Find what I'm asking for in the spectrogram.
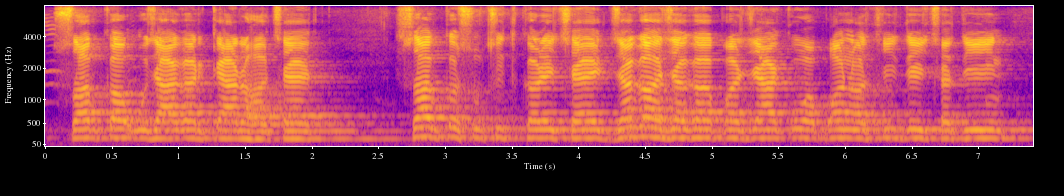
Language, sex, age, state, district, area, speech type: Maithili, male, 45-60, Bihar, Darbhanga, rural, spontaneous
